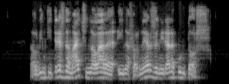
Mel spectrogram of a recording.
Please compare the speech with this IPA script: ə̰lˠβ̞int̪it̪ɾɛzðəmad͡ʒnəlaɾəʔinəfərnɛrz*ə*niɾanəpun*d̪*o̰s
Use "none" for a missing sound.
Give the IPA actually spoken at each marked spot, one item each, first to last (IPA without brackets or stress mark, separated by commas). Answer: ə, t̪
